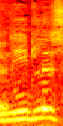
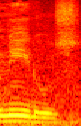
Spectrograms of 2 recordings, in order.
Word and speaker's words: Needles: Is needless or needles? That's why I want to know. Because I've heard people say it both ways. It's spelled needles. I'm gonna pronounce it needles.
